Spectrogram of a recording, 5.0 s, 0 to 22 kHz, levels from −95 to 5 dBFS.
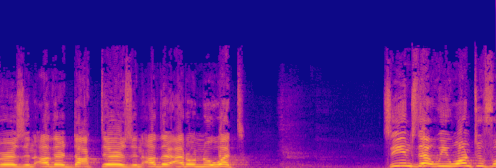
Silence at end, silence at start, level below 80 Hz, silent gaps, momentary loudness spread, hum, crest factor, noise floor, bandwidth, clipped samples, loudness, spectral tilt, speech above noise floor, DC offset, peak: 0 s; 0 s; -60 dBFS; none; 6 LU; none; 12 dB; -58 dBFS; 15 kHz; under 0.1%; -14 LUFS; -3 dB/octave; 44 dB; under 0.1%; -4 dBFS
